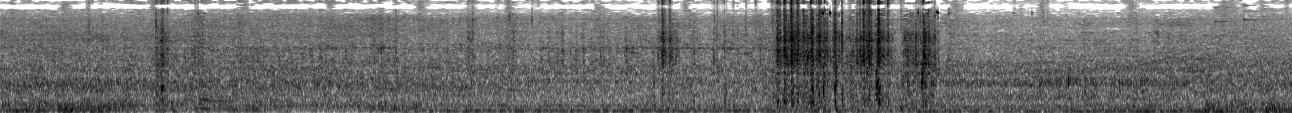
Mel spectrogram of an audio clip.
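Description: Ride noise from an e-bike moving through city streets: a steady low wind rumble on the microphone with traffic around, and a short run of clattering about six seconds in.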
